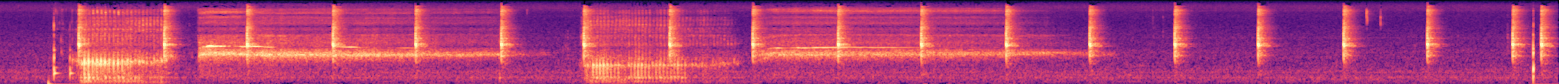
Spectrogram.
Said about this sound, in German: Im Himmel, da tickt leis die Uhr.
